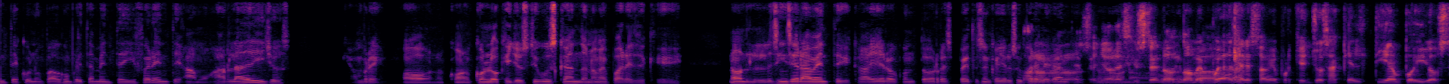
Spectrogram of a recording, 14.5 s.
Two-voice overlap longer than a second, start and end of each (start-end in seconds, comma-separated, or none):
10.2-12.6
